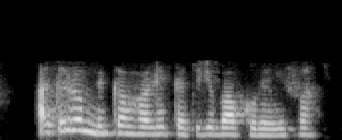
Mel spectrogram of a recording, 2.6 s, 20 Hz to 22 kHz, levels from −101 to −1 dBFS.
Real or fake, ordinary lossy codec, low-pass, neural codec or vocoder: fake; MP3, 32 kbps; 3.6 kHz; codec, 24 kHz, 0.9 kbps, WavTokenizer, medium speech release version 1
